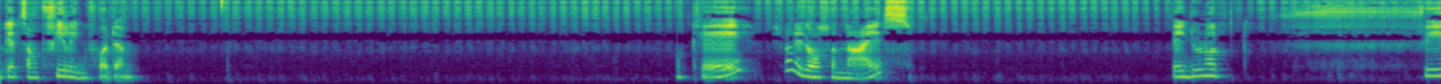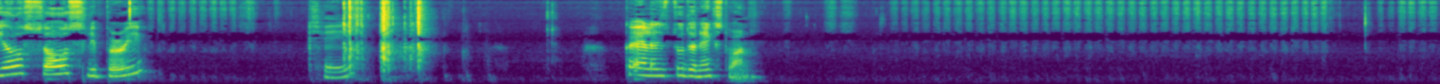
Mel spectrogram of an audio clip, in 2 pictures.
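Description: A felt-tip marker rubs softly on paper.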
